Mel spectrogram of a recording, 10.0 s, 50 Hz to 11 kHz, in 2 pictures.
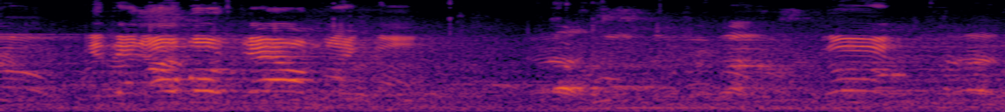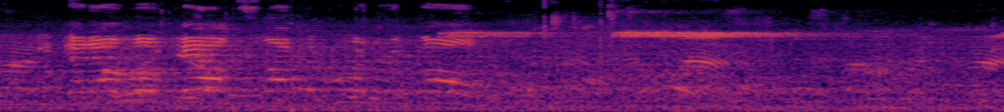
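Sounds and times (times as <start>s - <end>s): scattered voices in a hall: 0.0s - 10.0s.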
